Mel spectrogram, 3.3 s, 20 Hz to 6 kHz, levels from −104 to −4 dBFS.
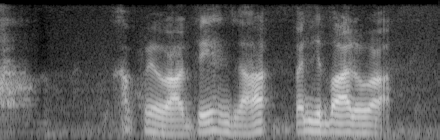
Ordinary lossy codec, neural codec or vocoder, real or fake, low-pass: AAC, 48 kbps; codec, 16 kHz in and 24 kHz out, 0.8 kbps, FocalCodec, streaming, 65536 codes; fake; 5.4 kHz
